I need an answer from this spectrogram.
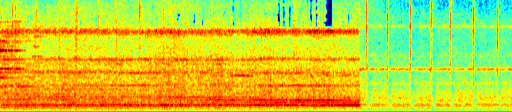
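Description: Diesel-hauled freight train passing, with a low rumble and a steady, high-pitched squeal of several tones that cuts off suddenly about seven seconds in. After that, sharp clicks come about twice a second, typical of wheels over rail joints.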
